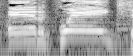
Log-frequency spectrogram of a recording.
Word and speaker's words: Earthquakes: Aprenda, mi Chofis. Earthquakes, Earthquakes se pronuncia.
